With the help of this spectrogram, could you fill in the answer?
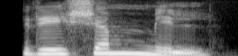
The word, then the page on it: रेशम मिल: Hindi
